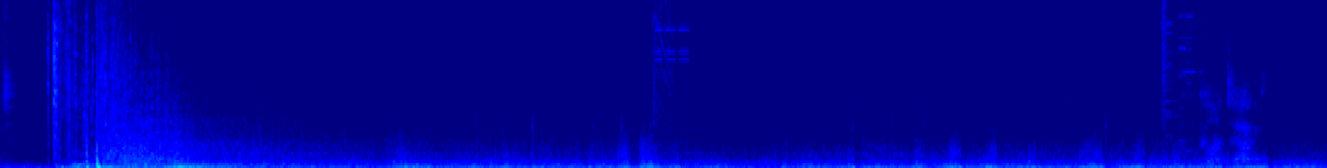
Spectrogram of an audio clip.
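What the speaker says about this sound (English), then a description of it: "We're going to go ahead and fire a couple missiles at these guys." Missiles launching from a ship in the space game Star Citizen, opening with a loud whooshing blast that fades into a sustained engine rumble, with a few faint later bursts and a voice talking over it.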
